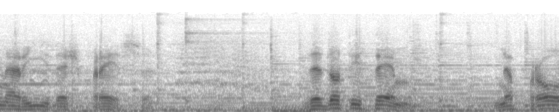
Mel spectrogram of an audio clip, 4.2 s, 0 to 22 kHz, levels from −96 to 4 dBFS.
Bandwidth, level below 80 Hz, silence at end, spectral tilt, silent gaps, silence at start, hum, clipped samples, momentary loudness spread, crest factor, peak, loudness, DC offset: 14 kHz; -48 dBFS; 0 s; -7 dB/octave; none; 0 s; none; under 0.1%; 14 LU; 18 dB; -16 dBFS; -37 LUFS; under 0.1%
